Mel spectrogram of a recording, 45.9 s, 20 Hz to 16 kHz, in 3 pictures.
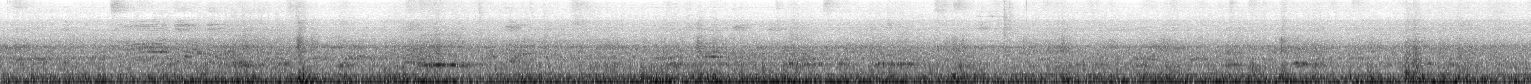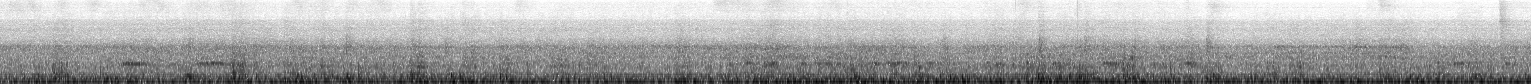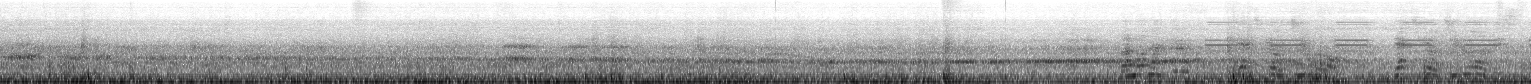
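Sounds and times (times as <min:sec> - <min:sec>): train clickety-clack: 0:00.0 - 0:45.9
train wheels rumbling on rail: 0:00.0 - 0:45.9
faint train whine: 0:20.4 - 0:45.9.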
